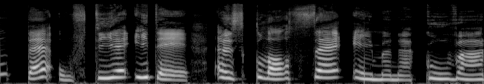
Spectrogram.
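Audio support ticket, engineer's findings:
Channel delay (comb filtering), 3.64 s to end of clip. Sound turns hollow and phasey. One channel lags by under a millisecond before mono sum; cancellation notches from around 700 Hz upward, evenly spaced. Probable component: downmix or channel alignment stage.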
